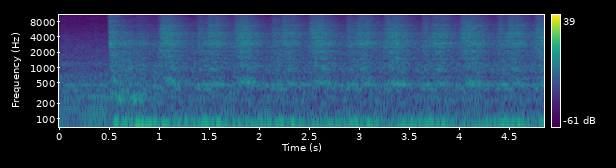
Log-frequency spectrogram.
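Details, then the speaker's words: Big-block Chevy in an old truck, with new plugs and plug wires: the starter churns rhythmically at about one beat per second and the engine never catches. Crank, no start. "well as you can see I still got a problem I'll get it figured out here in a little bit maybe but uh I'm I'm let me crank on a little bit more"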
